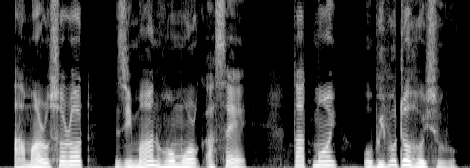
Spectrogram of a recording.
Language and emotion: Assamese, fearful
